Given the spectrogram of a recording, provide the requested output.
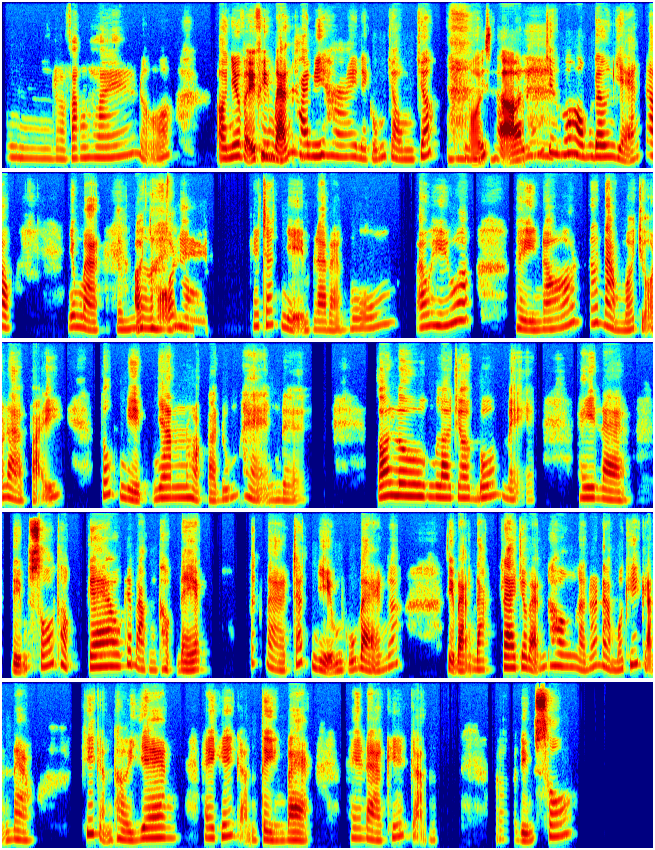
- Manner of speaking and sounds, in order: laugh; tapping; laughing while speaking: "rồi"
- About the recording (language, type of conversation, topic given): Vietnamese, podcast, Bạn đối diện với nỗi sợ thay đổi như thế nào?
